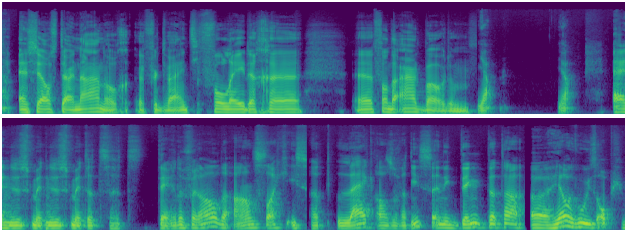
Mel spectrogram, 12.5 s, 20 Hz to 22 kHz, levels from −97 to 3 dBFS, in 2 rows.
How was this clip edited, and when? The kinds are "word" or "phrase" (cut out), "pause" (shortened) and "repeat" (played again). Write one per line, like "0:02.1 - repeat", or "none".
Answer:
0:01.9 - word
0:05.8 - pause
0:06.7 - repeat
0:09.3 - word
0:10.0 - word
0:10.3 - phrase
